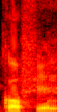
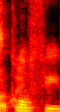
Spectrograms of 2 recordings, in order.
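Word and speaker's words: Koffee: I was tempted to actually pronounce the way she pronounced it. That was toast because you want you want to call it coffin and all of that, right? Her name is coffee with a K.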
